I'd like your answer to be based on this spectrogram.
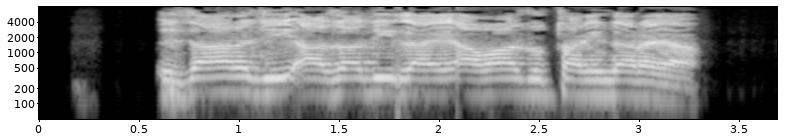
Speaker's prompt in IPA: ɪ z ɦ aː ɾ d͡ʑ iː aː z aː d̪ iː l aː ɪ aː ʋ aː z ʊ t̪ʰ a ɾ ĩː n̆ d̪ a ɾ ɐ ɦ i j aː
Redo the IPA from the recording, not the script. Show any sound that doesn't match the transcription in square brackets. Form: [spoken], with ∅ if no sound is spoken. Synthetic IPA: ɪ z ɦ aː ɾ d͡ʑ iː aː z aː d̪ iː l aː ɪ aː ʋ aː z ʊ t̪ʰ a ɾ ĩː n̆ d̪ a ɾ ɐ ɦ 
